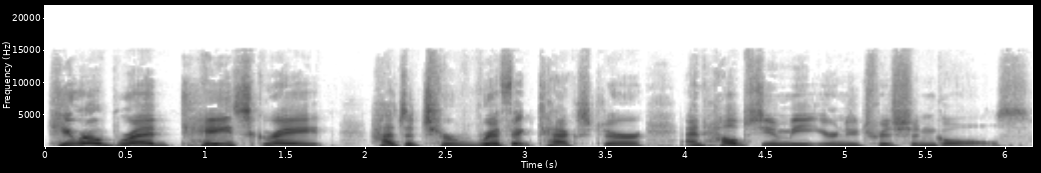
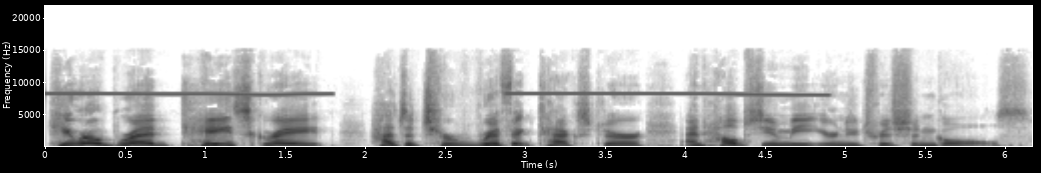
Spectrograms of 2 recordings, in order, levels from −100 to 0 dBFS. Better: first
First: none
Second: high-pitched whine; noticeable; until 2 s and from 3 to 5 s; 8.5 kHz, 10 dB below the speech

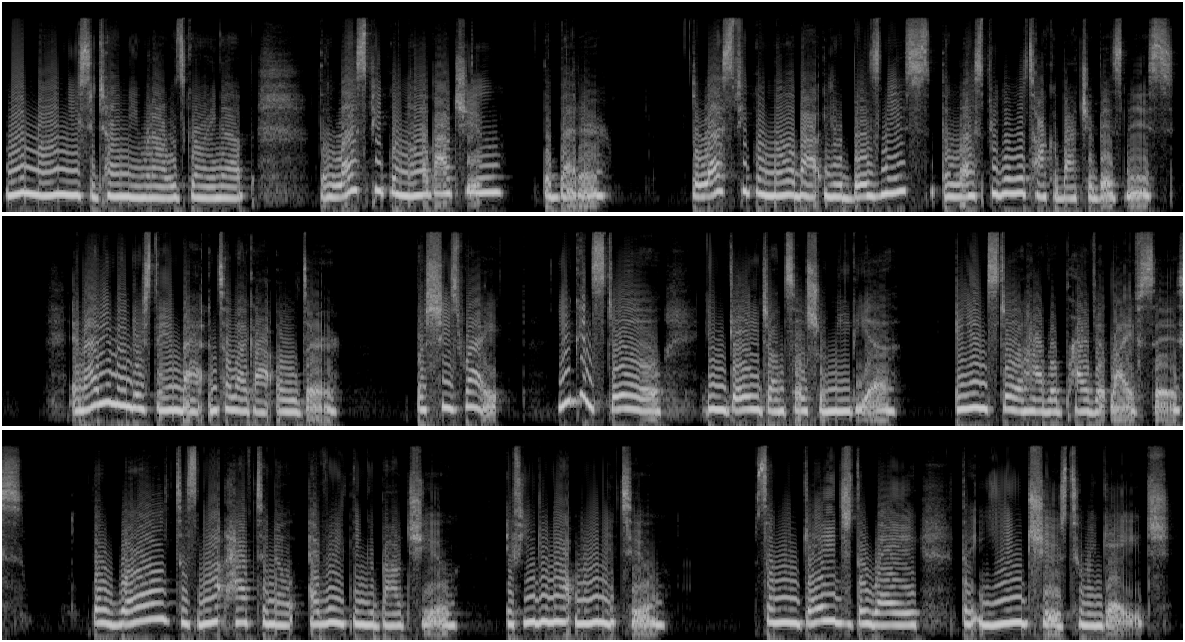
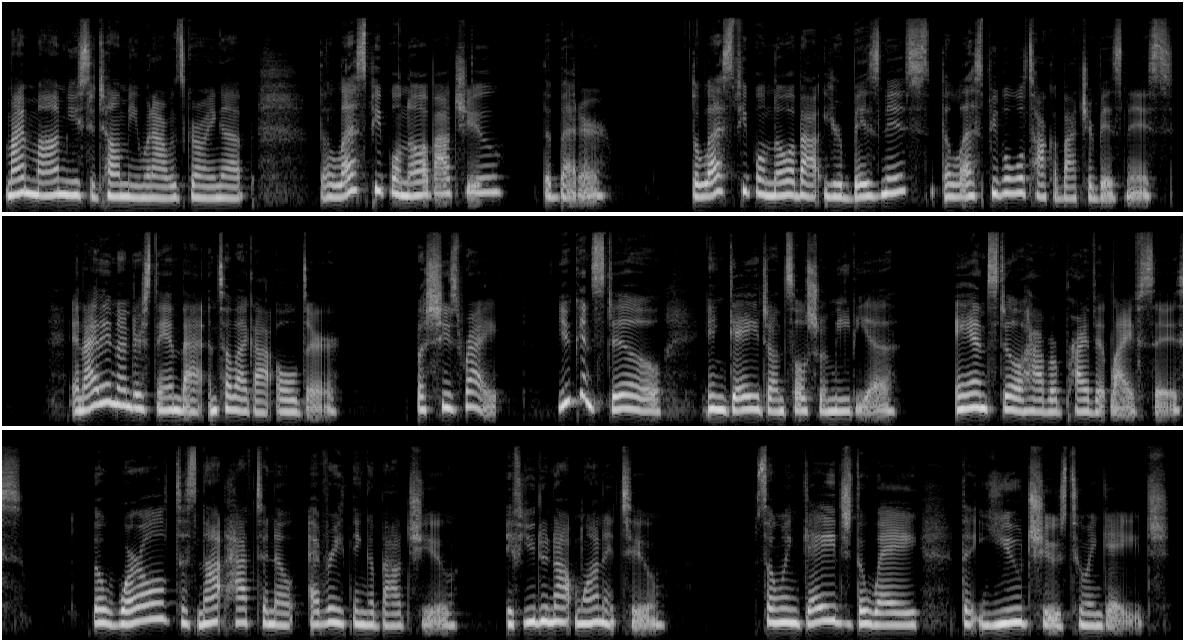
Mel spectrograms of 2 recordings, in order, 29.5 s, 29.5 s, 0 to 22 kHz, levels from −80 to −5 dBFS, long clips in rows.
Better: second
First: distortion; heavy; 6 dB below the speech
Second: none

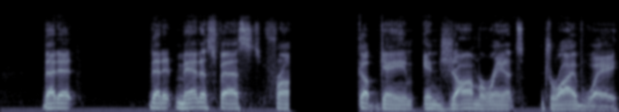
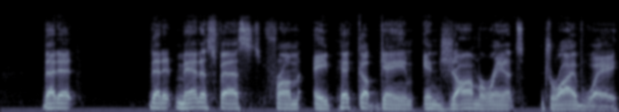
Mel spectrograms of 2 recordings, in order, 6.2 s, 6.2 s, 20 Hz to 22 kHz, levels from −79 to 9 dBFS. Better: second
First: audio cutting out; at 3 s for 0.5 s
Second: none

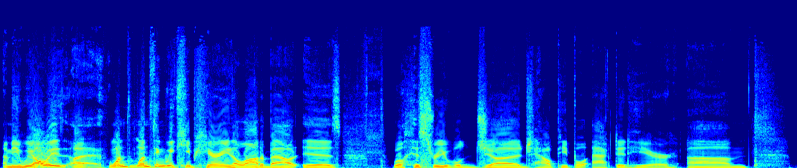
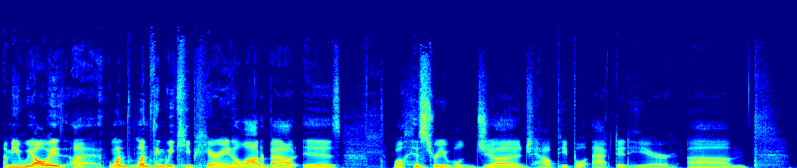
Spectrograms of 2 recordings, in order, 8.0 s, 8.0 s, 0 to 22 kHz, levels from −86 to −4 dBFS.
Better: second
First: distortion; heavy; 7 dB below the speech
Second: none

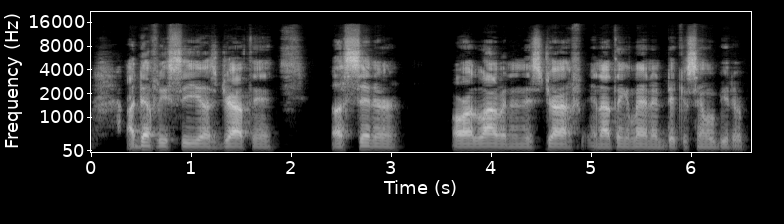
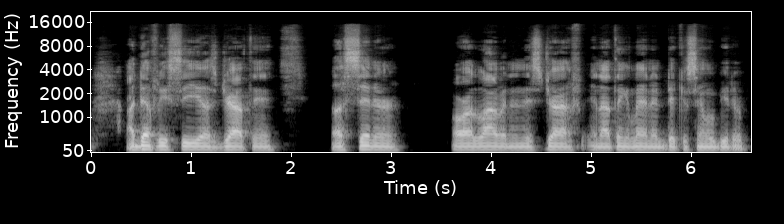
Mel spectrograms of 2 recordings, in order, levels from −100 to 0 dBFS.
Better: second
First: thin; very; fading below 800 Hz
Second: none

